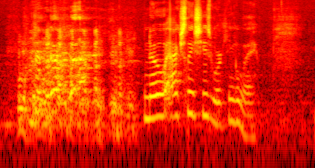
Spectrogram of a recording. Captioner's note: laughter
